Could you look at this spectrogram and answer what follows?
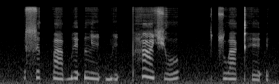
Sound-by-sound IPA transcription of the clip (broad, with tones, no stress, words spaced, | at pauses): sə˦k̚pa˧be˦ʔ li˨ʔbi˨ʔpʰã˥˧ɕo˨˦ | t͡swa˧kʰe˨ʔ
